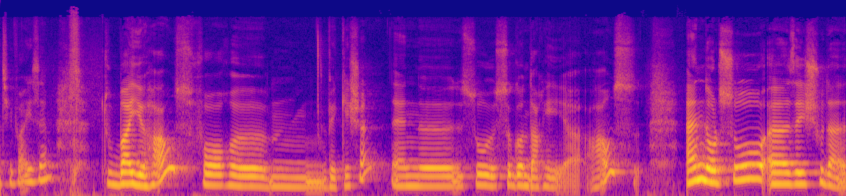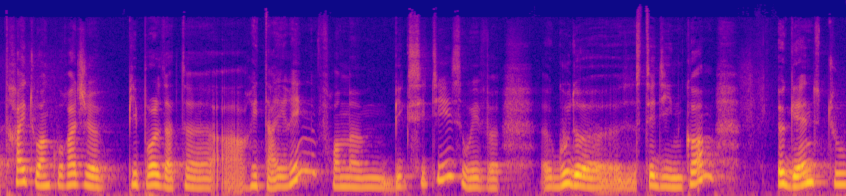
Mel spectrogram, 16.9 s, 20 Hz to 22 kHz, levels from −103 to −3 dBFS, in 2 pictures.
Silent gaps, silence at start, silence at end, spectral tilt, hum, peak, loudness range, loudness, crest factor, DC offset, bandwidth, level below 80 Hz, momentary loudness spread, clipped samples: none; 0 s; 0 s; -7 dB/octave; none; -4 dBFS; 7 LU; -23 LUFS; 20 dB; under 0.1%; 16.5 kHz; -56 dBFS; 14 LU; under 0.1%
